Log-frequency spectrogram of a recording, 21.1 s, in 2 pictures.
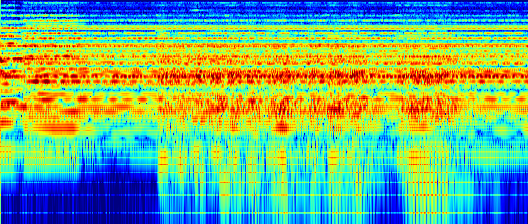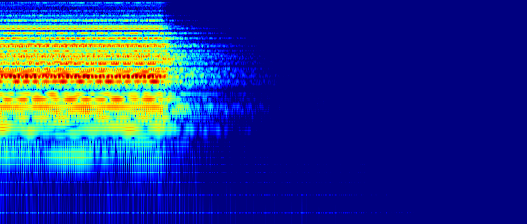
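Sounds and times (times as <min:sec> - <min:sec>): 
concert organ playing a postlude: 0:00.0 - 0:15.2.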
